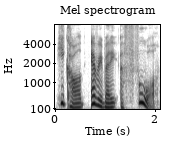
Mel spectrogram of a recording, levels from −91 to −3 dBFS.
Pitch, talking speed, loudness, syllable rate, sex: 195 Hz, 140 wpm, -18 LUFS, 5.5 syllables/s, female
